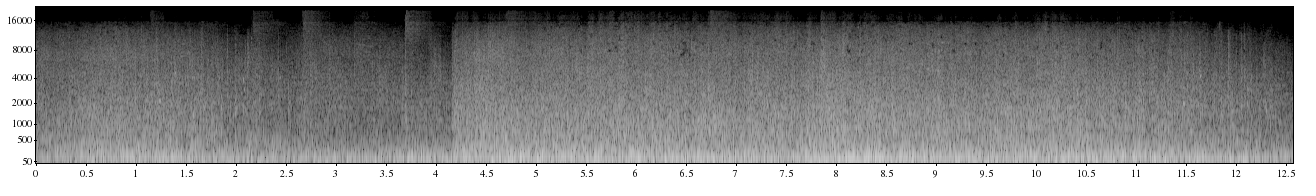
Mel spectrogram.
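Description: An enemy mech blowing up in the MechWarrior 5: Mercenaries video game, with a loud, sustained explosive roar and rumble that surges after a few seconds and rolls on like heavy surf.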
